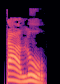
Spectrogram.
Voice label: "大陆 da lu", Chinese; cyberchinese

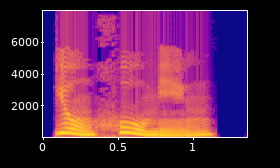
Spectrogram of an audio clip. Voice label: "yong4hu4ming2", Chinese; cyberchinese

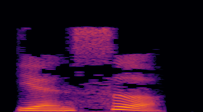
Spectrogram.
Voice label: "颜色" yan se, chinese; cyberchinese

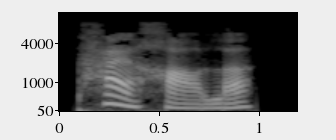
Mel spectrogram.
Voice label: "太好了" tai hao le, chinese

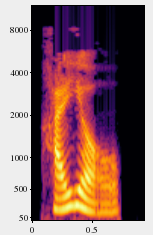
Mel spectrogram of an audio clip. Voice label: "还有" hai you, chinese; cyberchinese

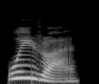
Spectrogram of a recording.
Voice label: "wei1ruan3", Chinese; cyberchinese

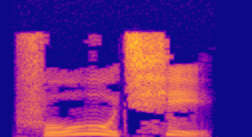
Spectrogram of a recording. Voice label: "服务器" fu wu qi, chinese; cyberchinese

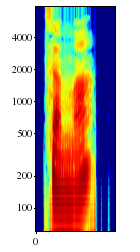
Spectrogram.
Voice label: "怎么" zen me, chinese

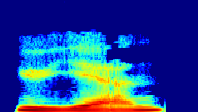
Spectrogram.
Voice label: "yu3yan2", Chinese; cyberchinese

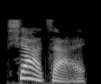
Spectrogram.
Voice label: "下载" xia zai, chinese; cyberchinese

